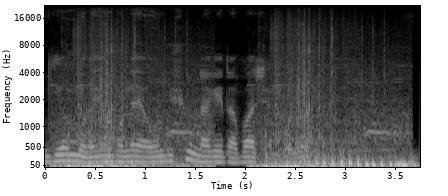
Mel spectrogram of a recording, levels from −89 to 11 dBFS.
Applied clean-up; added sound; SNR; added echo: none; Bird; -2 dB; none.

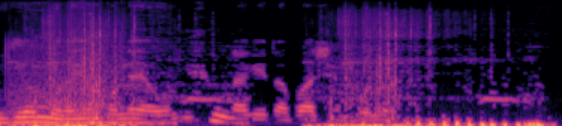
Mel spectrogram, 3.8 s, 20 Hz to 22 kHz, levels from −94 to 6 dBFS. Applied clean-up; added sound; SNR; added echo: classical method spectral subtraction.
